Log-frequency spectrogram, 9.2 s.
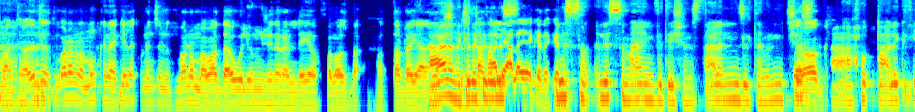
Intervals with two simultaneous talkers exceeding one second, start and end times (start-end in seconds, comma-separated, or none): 4.3-5.7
